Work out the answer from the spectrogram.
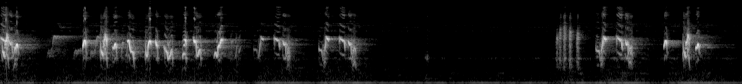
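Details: Cream-vented bulbul calls used as a trapping lure: a fast, bubbly chattering phrase, two shorter phrases, a pause, then a final burst of rolling notes.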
